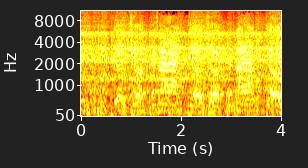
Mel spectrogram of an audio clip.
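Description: Punk-metal song: a loud full band with drums, with shouted vocals coming in about half a second in.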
